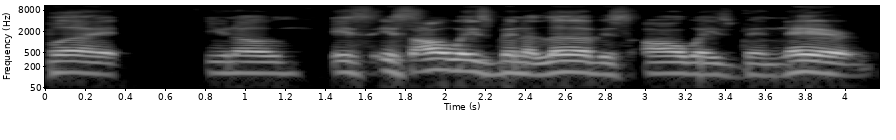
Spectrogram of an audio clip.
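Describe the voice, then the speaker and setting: Here a thirty-something musician talks unhurriedly in an interview, his warm, medium-pitched voice keeping a fairly even intonation. He's relaxed and slangy, often doubling words as a thought begins, and the recording is dry.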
